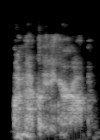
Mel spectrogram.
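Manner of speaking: whispering. Speaking in character to Skitters, whispering in character. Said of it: "I turn to Skitters and I whisper".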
